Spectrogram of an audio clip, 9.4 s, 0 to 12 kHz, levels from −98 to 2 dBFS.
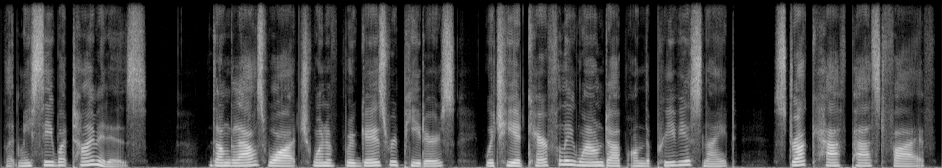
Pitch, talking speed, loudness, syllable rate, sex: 210 Hz, 170 wpm, -20 LUFS, 4.5 syllables/s, female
